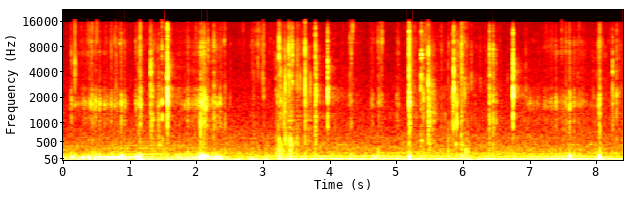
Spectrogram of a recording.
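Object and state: Dry bar soap being shaved.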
